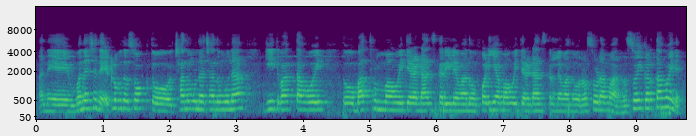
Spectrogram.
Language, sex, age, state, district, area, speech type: Gujarati, female, 30-45, Gujarat, Rajkot, urban, spontaneous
